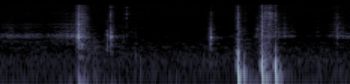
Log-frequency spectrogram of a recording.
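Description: A metal utility knife blade carves thin strips from a handheld rectangular bar of solid white soap flecked with yellow and orange glitter. Seven short, dry scraping cuts are heard, the middle cluster heavier with a low, crunchy body. A faint, brief one closes the clip.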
